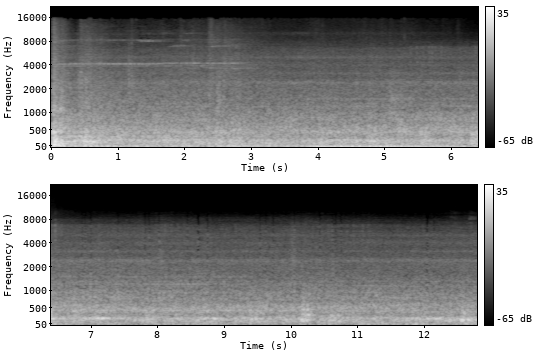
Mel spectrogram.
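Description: Steady rumble of a subway car running on the rails, heard from inside the carriage. It cuts in suddenly, with a faint high whine over the first few seconds.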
